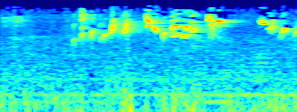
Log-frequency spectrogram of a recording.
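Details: Short passage of goldfinch twittering, quick high chirps and slurred notes strung together over a steady low electrical hum.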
